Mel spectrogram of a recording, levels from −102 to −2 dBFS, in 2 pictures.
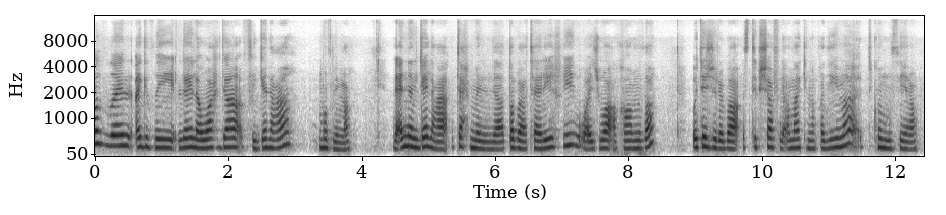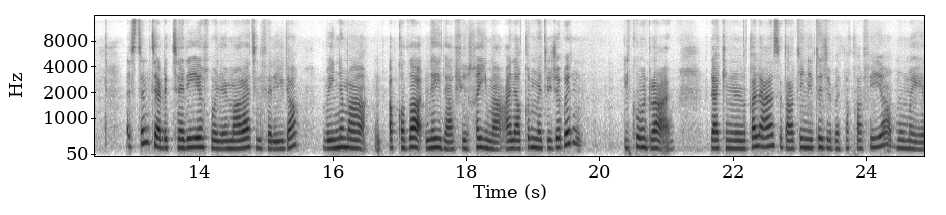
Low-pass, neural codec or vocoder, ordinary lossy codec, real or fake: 14.4 kHz; codec, 44.1 kHz, 7.8 kbps, DAC; none; fake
